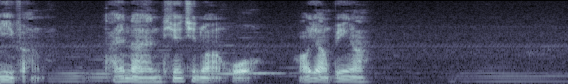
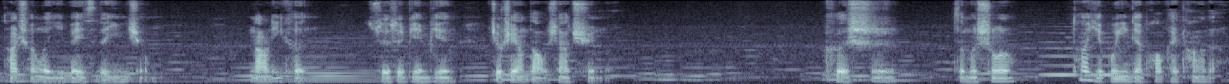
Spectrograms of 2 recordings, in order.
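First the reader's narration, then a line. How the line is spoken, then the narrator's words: Inner sigh. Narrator (Chinese): 秦一方 心中叹道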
